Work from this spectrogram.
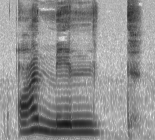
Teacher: شرری، را کے اوپر شد ہے تو اس میں تکرار ہے صفت میں، دیکھیں تو من شرری ما، الف مد، عملت، عین اور میم کو لام سے ملا کے، لام کو ہلانا نہیں اور تا کے اوپر رک جائیں، یہاں رک سکتی ہیں.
